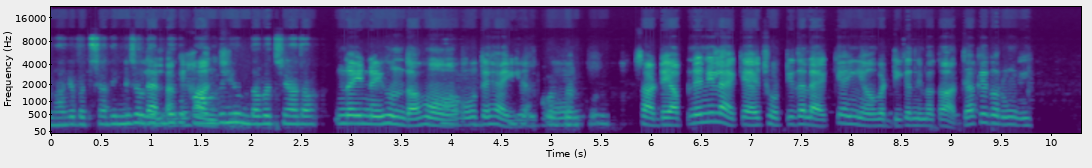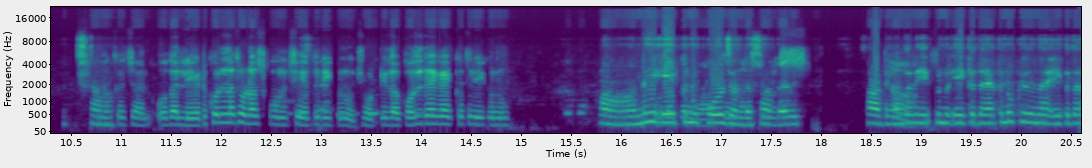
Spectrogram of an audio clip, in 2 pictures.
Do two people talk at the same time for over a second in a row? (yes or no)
yes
